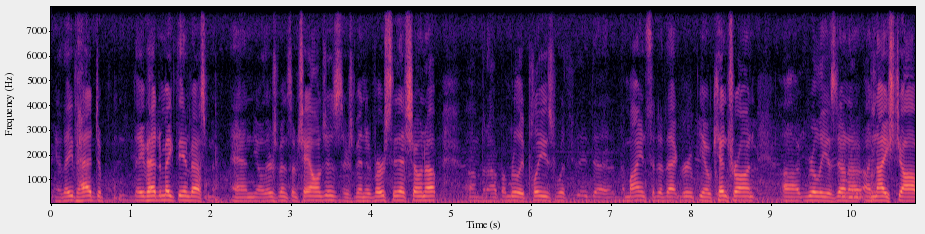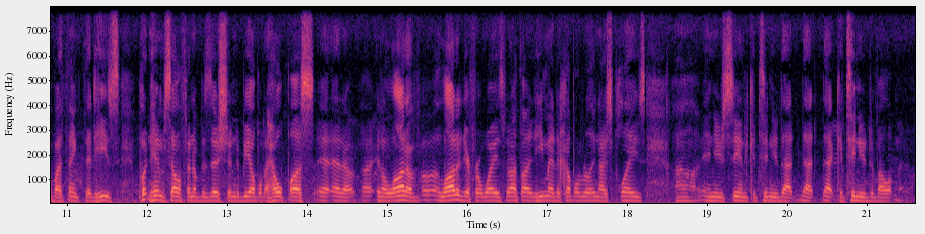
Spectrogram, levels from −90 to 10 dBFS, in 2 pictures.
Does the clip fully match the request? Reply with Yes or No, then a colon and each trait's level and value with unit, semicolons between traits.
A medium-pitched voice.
Yes: medium, 165 Hz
